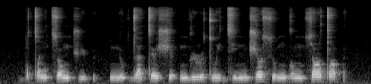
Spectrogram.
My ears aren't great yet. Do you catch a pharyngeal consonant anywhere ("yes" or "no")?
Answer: no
